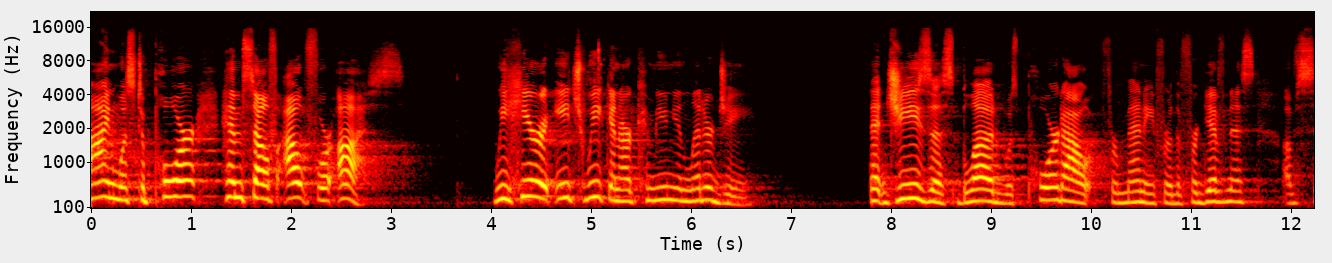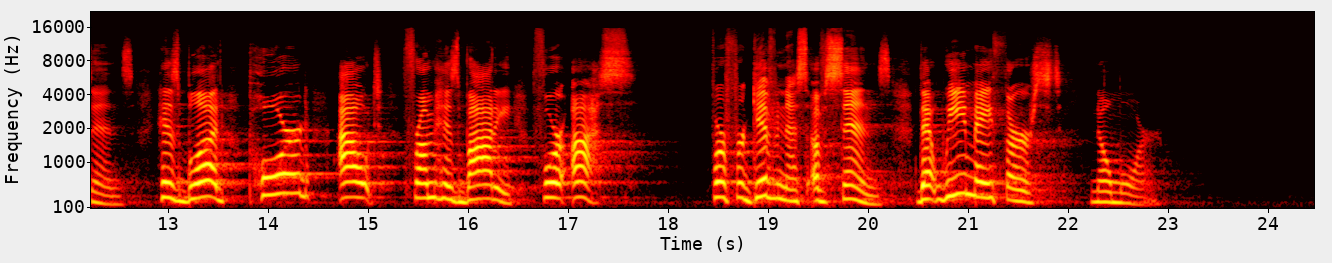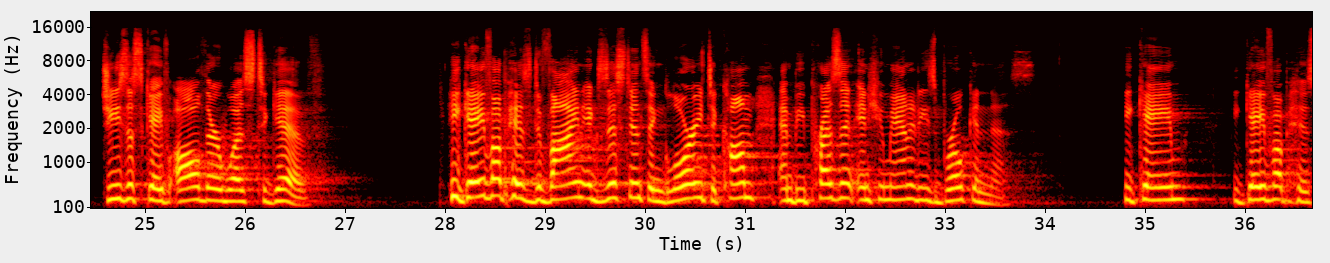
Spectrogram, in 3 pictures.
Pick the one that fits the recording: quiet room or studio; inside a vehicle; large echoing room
large echoing room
